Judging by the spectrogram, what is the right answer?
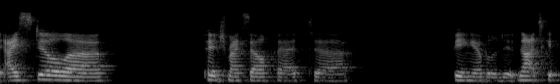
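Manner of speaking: overcome with emotion, choked voice. Race reporter recalling how he got his start: getting emotional. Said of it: "sorry, I'm getting emotional".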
